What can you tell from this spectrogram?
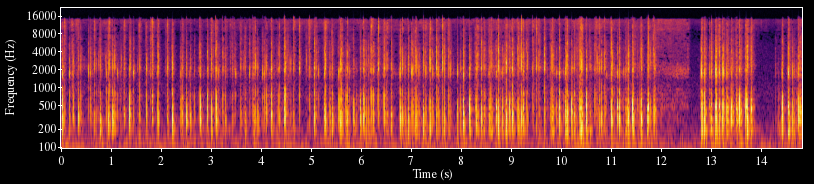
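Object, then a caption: Laminated cardboard book cover. Long nails tap rapidly on the laminated cardboard cover of a hardcover Jungle Book, making a dense run of short, dry clicks centered in the low-mid range. The tapping pauses briefly near the 12-second mark, then resumes with a few louder bursts before a final short gap.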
